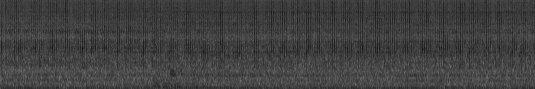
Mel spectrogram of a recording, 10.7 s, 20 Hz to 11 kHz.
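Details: 2009 Nissan Altima petrol engine at idle making a loud, continuous, steady clicking of about four ticks a second, coming from the passenger side of the engine; cause unknown.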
